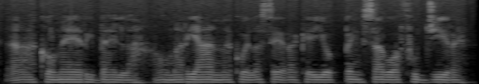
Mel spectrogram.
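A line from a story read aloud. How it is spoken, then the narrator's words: Murmured. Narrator (Italian): mormorò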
